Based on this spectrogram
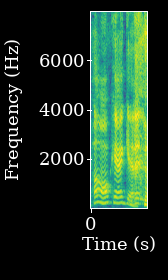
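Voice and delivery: high, loud delighted realization; light up as the joke lands; mock delighted parent; parent catching joke.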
